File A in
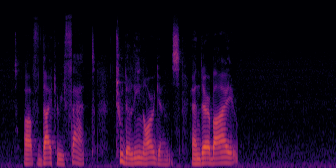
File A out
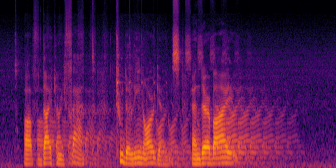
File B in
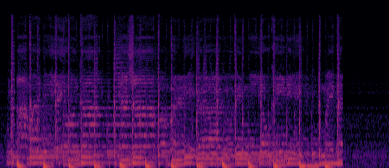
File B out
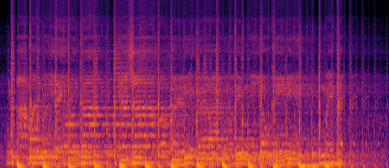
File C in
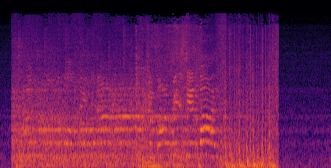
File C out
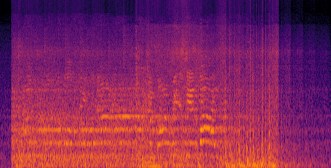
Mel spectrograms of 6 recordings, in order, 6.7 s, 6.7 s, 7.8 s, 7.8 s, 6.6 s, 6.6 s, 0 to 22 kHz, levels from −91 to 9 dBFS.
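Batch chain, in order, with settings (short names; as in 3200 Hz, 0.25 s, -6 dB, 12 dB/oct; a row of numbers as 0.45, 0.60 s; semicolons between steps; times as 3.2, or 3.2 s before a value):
median filter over 3 samples; dynamic EQ 6200 Hz, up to +5 dB, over -58 dBFS, Q 4.8; on a send: feedback echo 0.245 s, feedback 60%, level -13.5 dB; on the sum: match loudness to -20 LUFS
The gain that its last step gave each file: +18.5, +22.5, +6.0 dB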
